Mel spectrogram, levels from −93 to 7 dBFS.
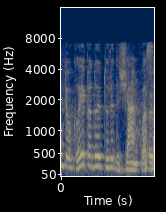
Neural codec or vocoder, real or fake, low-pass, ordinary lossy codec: codec, 16 kHz, 16 kbps, FreqCodec, larger model; fake; 7.2 kHz; Opus, 64 kbps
